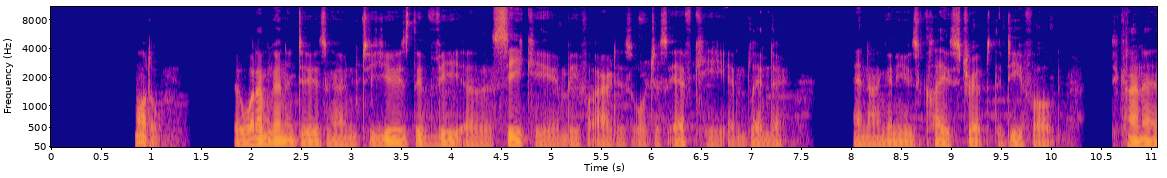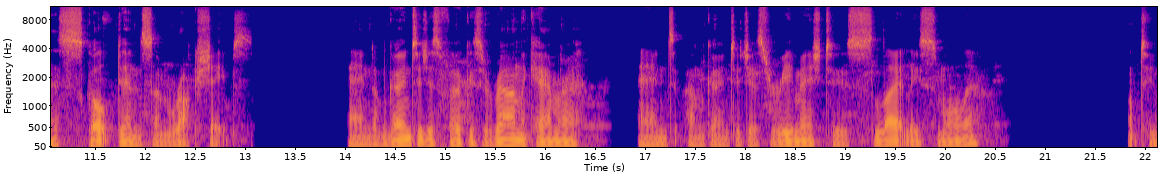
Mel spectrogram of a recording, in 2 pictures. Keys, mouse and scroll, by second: 1.0-1.8 v, 1.9-3.1 x, 5.6 click, 5.9 x, 6.4 x, 6.5 x, 7.2 click, 7.7 click, 8.3 click, 9.2 click, 9.5 click, 10.0 click, 10.7 click, 11.2 click, 11.6 click, 11.9 click, 12.1 click, 12.4 click, 12.7 click, 13.0 click, 13.5 click, 13.6 click, 14.0 click, 14.3 click, 14.5 click, 14.8 click, 15.2 click, 15.4 click, 15.7 click, 16.0 click, 16.2 click, 17.7 click.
